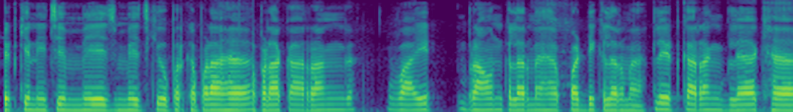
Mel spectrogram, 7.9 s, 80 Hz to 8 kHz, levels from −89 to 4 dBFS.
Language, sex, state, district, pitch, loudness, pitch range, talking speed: Hindi, male, Jharkhand, Deoghar, 145 Hz, -17 LUFS, 145-150 Hz, 190 wpm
